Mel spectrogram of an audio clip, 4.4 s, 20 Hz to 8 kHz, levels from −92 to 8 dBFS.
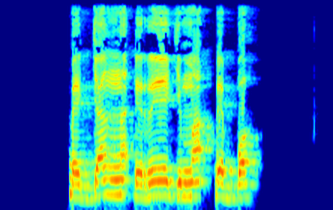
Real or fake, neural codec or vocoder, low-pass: real; none; 7.2 kHz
